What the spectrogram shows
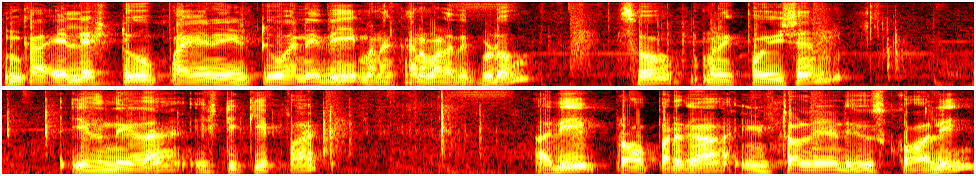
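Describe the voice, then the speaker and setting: A motorcycle vlogger with a lowish, darkish voice talks casually through a hands-on installation. He mixes English words and phrases into his informal walkthrough.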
